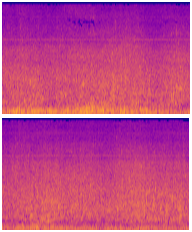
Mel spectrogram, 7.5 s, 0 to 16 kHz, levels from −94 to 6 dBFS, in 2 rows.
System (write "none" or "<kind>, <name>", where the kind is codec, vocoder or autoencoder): none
